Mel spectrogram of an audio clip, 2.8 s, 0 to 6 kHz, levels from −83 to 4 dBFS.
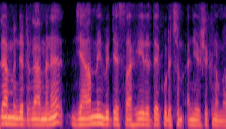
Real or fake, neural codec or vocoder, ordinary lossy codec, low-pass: fake; codec, 16 kHz, 1.1 kbps, Voila-Tokenizer; none; 5.4 kHz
